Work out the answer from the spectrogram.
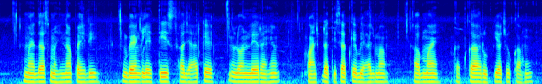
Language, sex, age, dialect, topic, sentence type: Chhattisgarhi, male, 18-24, Central, banking, question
